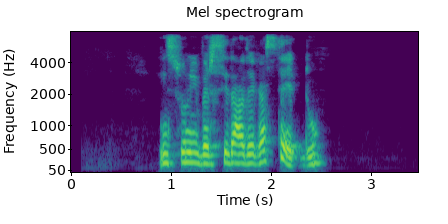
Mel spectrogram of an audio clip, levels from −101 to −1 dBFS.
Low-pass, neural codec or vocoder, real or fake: 7.2 kHz; vocoder, 44.1 kHz, 128 mel bands, Pupu-Vocoder; fake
